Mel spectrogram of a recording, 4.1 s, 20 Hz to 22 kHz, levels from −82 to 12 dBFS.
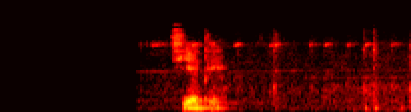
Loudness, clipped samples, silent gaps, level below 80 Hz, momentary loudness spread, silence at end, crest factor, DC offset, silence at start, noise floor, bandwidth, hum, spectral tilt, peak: -21 LUFS; under 0.1%; none; -72 dBFS; 27 LU; 0 s; 24 dB; under 0.1%; 1.7 s; -50 dBFS; 9.2 kHz; none; -5 dB/octave; -4 dBFS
